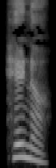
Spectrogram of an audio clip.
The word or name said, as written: ಹೆಣ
